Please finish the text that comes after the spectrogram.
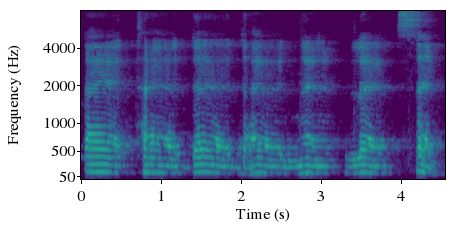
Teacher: लृ तू ल सानाम दंताः, लृ तू का मतलब त थ द ध न ल स, इन सब का उच्चारण स्थान दंत्य रहेगा, अर्थात इन सब वर्णों का उच्चारण दांतों से किया जाएगा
